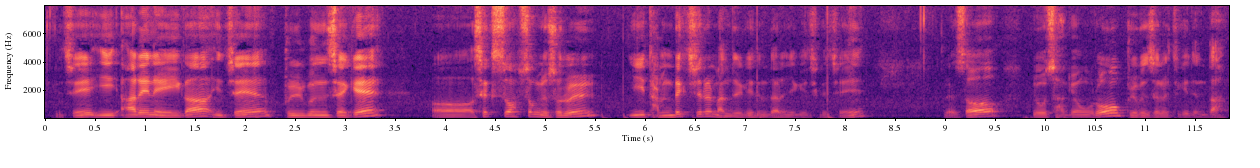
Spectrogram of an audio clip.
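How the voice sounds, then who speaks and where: A man teaching science, working through workbook problems in a casual lecture and often checking with "그치?". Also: fairly low pitch. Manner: casual, checks in with frequent "그치?" tags; refers to himself as 쌤.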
